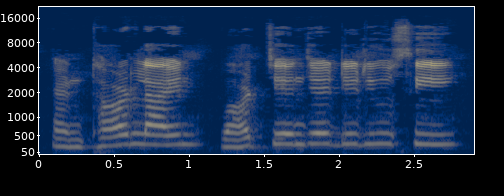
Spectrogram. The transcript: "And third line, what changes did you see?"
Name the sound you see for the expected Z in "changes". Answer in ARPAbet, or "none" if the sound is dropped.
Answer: none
